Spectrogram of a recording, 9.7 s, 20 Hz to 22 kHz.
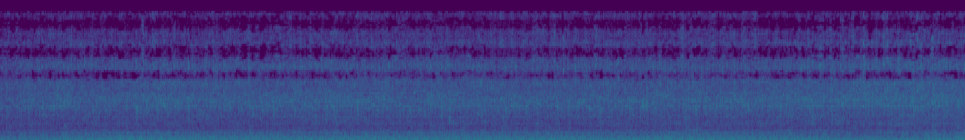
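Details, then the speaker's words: LS-swapped S197 Mustang, early start-ups after the swap, as the engine relearns its idle: deep, even V8 burble at steady idle with smooth regular firing and no knocks or ticks. Normal healthy idle. "well guys i've got to run a meter again so as you can hear sounds really good obviously when the rpm died down a bit it's when the motor started trying to learn how to run itself"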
